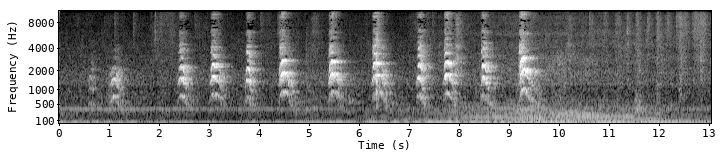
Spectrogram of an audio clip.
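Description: A dog giving a string of short, high-pitched yelps, each dropping in pitch, about one a second and a dozen in all, stopping about nine seconds in. A low rumble runs underneath and grows near the end.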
